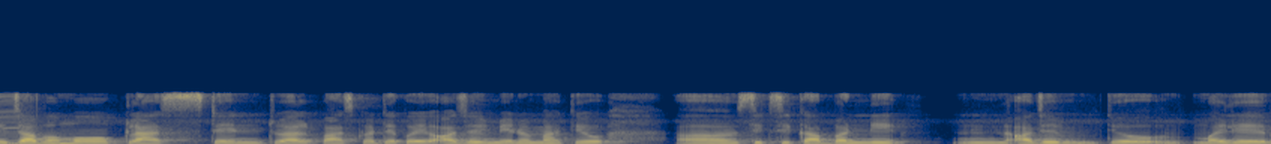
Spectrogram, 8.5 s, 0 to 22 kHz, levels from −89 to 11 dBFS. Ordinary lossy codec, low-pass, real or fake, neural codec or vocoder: none; none; real; none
